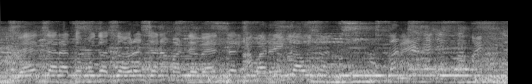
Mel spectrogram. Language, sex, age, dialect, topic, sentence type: Marathi, male, 18-24, Southern Konkan, banking, statement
